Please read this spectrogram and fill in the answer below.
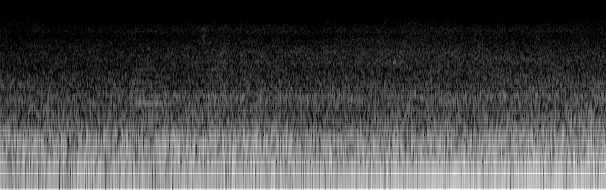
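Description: Steady low outdoor background rumble with a faint hiss, unchanging and without distinct events.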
